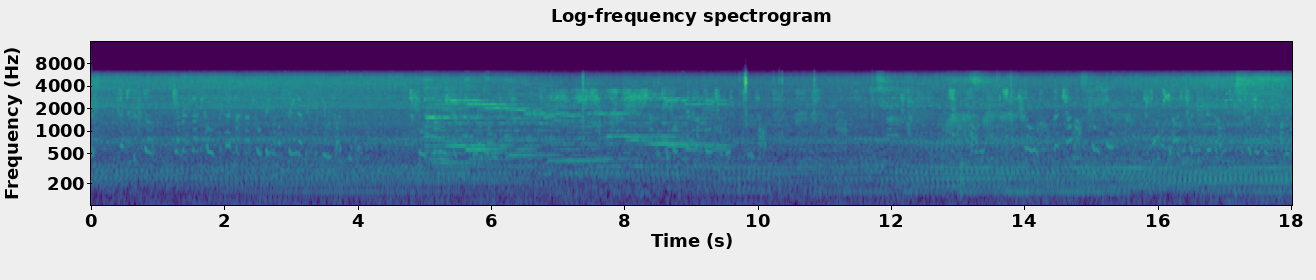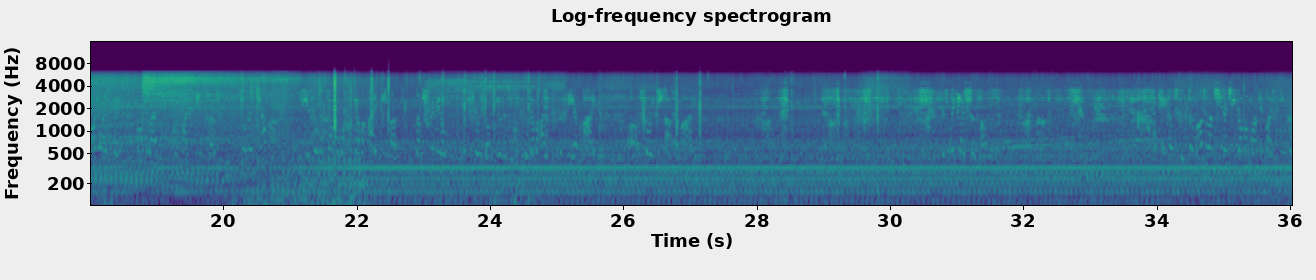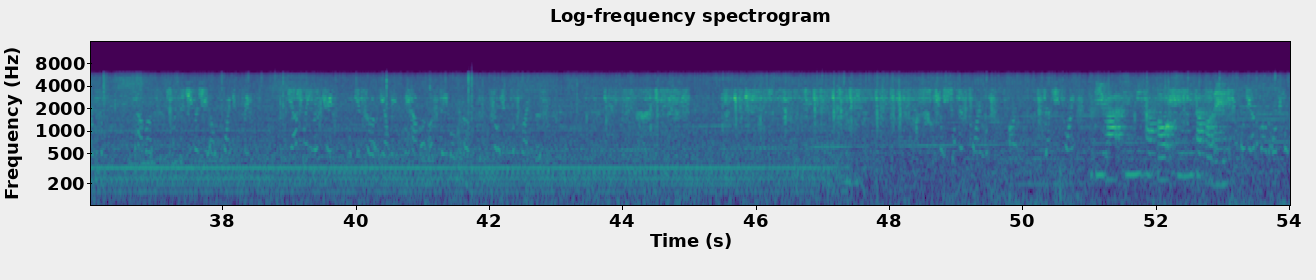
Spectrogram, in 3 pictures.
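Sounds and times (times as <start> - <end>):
low rumble: 0.0 - 54.0
train motor hum: 0.0 - 54.0
faint rising whine: 1.2 - 51.2.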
